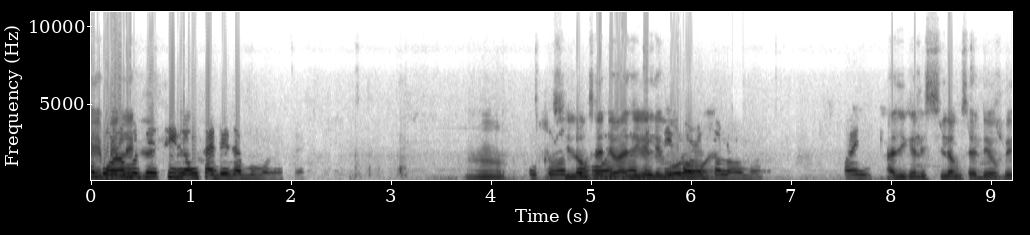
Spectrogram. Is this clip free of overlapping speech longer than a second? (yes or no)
no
